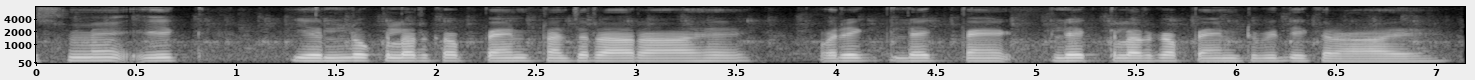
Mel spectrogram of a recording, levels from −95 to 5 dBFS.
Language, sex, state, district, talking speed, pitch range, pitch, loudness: Hindi, male, Arunachal Pradesh, Lower Dibang Valley, 185 wpm, 140-150 Hz, 145 Hz, -18 LUFS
